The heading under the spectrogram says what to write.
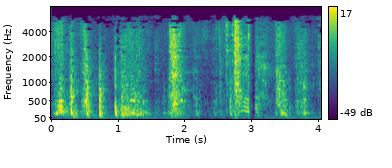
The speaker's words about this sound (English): Wait till I get this door unlocked. All right, inside, both of you.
